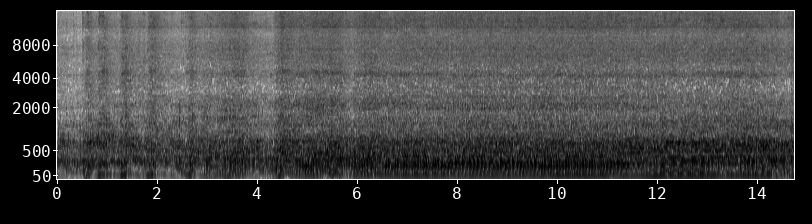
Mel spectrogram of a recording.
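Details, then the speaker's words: Old neglected Homelite chainsaw revived from seized, now with bar oil and loosened chain, cutting kindling: high two-stroke buzz surging and wavering; won't idle, cuts okay, could use a little carburettor tuning. "well conclusion runs don't run great could use a little tuning don't want to idle really cut okay"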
